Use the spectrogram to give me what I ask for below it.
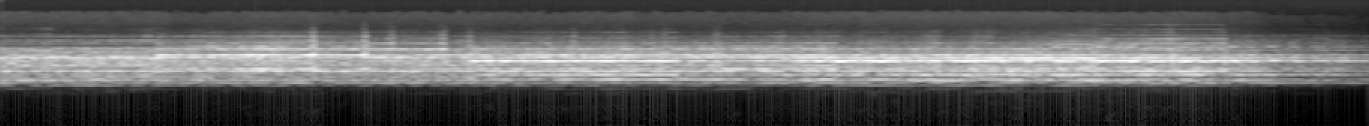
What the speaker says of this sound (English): this reverse track sounds like this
